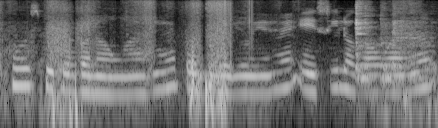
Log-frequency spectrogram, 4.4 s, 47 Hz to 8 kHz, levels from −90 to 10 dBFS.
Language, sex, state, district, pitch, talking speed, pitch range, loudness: Hindi, female, Chandigarh, Chandigarh, 205 Hz, 165 wpm, 190-235 Hz, -19 LUFS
